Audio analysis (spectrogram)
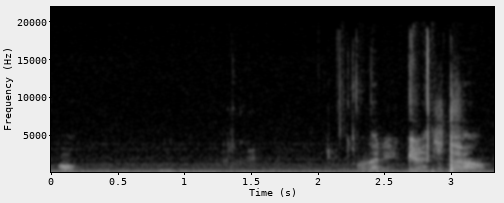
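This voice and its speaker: A host whispering casual ASMR commentary over gameplay, reacting excitedly and chatting to viewers. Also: slow pace. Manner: casual, chatty, self-correcting. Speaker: channel host.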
